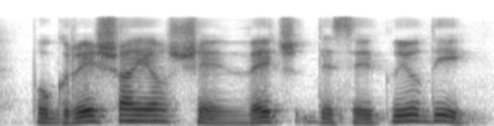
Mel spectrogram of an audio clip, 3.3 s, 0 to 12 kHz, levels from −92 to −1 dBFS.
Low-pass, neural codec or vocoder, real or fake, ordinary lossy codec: 7.2 kHz; codec, 16 kHz, about 1 kbps, DyCAST, with the encoder's durations; fake; none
